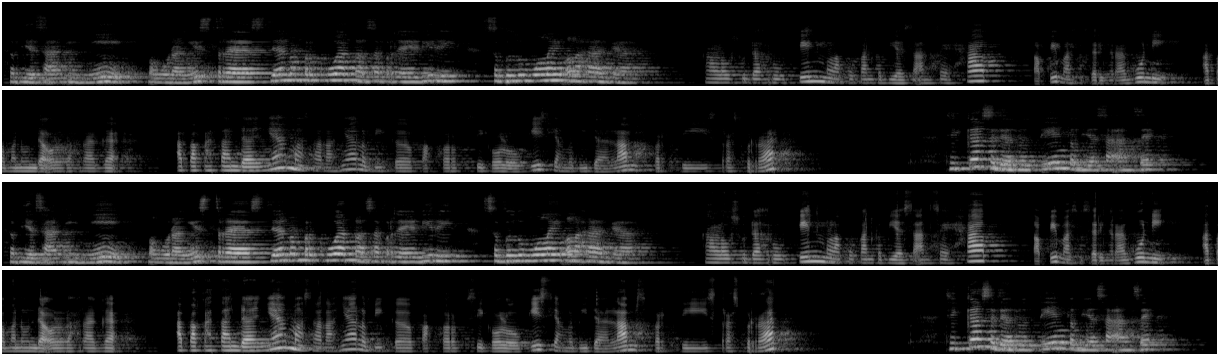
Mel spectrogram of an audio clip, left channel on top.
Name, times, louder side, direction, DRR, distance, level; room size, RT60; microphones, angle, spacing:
voice 1, 0.1-1.2 1.5-4.5 4.9-6.3 21.6-23.6, right 1 dB, 35° right, 5 dB, 5.6 m, -27 dB
voice 2, 7.0-9.8 10.5-11.6 12.1-13.3 14.0-16.3 16.6-19.9, right 3 dB, 75° right, 10 dB, 1.7 m, -33 dB
29.0 x 25.5 x 5.4 m, 0.81 s
head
